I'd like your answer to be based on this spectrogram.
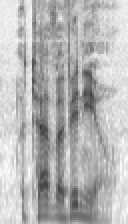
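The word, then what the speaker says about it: Ottavino: No, it's Ottaviani.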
